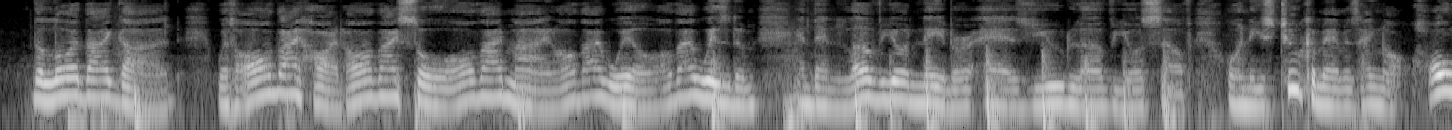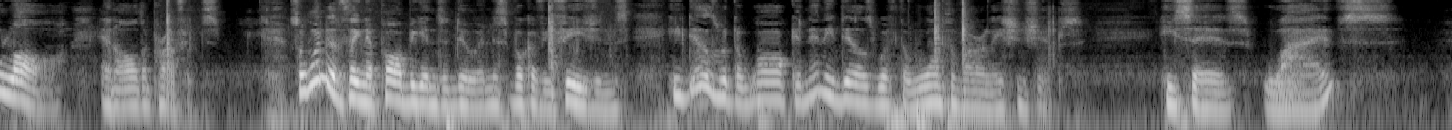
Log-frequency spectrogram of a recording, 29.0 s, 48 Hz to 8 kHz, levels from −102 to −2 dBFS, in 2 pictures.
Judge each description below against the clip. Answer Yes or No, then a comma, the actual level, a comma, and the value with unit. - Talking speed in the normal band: Yes, average, 155 wpm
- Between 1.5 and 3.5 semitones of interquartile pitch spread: No, average, 5.2 semitones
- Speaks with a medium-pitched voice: No, low, 130 Hz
